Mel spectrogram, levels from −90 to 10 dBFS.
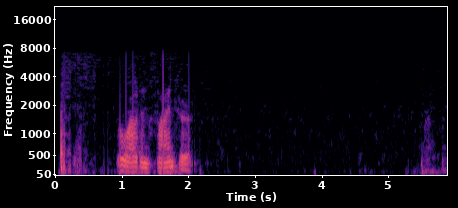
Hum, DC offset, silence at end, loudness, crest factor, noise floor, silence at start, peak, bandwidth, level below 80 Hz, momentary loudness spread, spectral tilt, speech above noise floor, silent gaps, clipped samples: none; under 0.1%; 0.2 s; -30 LUFS; 26 dB; -77 dBFS; 0.1 s; -8 dBFS; 7.6 kHz; -60 dBFS; 23 LU; -7 dB/octave; 49 dB; none; under 0.1%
